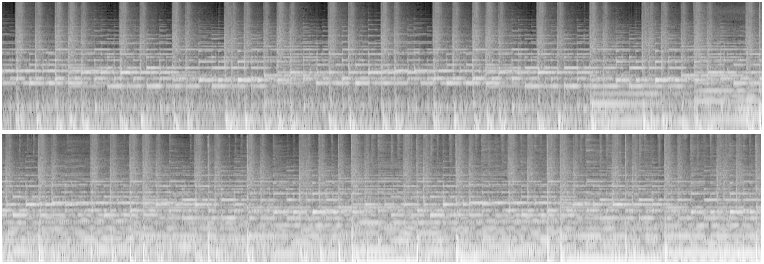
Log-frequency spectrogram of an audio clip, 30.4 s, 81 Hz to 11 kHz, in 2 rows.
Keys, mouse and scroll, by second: 0.0-1.5 drag, 1.9 e, 6.0 s, 6.6 s, 7.9-9.4 drag, 13.7 e, 16.0 s, 17.0 click, 17.5 e, 18.8 s, 20.5-21.2 drag, 21.2-22.5 KP_6, 23.2-23.9 drag, 23.9 e, 26.5 s, 28.6 click, 29.2 e.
